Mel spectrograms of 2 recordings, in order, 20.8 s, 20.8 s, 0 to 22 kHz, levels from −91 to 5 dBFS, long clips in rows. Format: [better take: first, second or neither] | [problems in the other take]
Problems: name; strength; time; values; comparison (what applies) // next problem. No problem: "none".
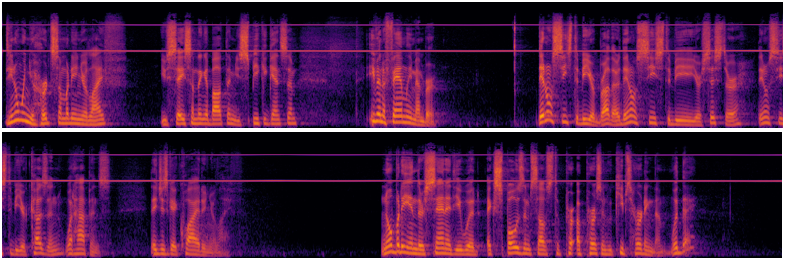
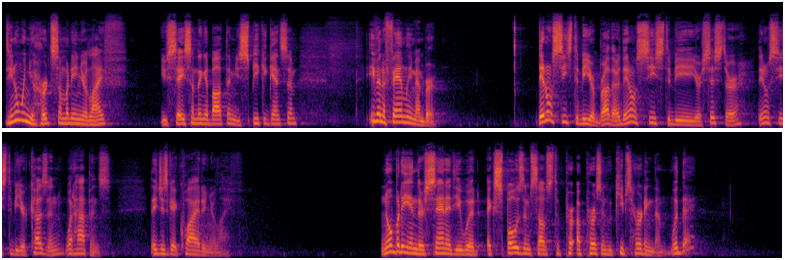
second | high-pitched whine; loud; throughout; 4.5 kHz, 9 dB below the speech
